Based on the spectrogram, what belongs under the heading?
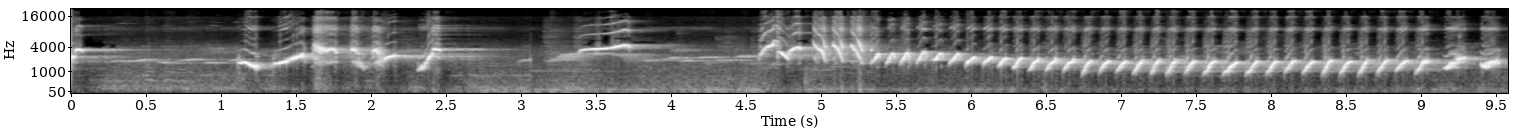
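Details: White-rumped shama morning song, used to prompt other birds to answer: whistled rising notes and clicks, then a long rapid trill of repeated notes slowly falling in pitch.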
